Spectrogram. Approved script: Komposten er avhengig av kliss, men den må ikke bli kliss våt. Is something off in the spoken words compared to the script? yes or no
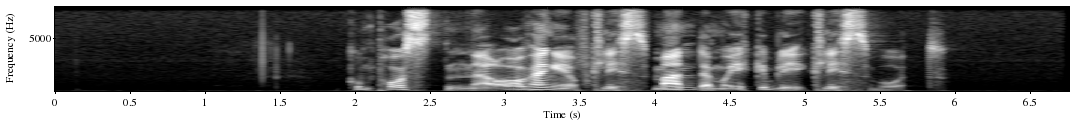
no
